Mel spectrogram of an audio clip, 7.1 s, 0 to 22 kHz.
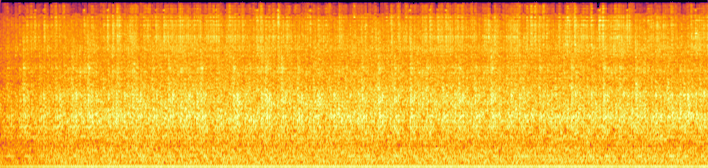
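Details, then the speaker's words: Caterpillar D2 (serial 5J1113) diesel that had an intermittent pop: even chug at about three beats a second with no pops or misses. Normal idle, the best it has sounded. "I think this sounds better now than it has since it's ran. I like it."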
